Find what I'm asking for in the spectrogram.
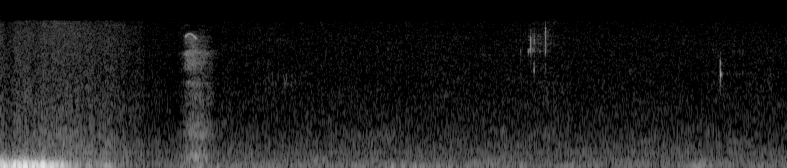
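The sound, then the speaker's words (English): A single deep breath drawn in during a guided meditation: a brief, breathy rush at the start, then near silence broken by a few faint clicks. “Wonderful breath in.”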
